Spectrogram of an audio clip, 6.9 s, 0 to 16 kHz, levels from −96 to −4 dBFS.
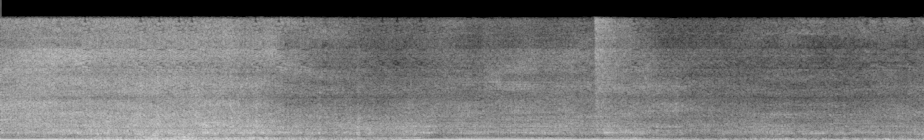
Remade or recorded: remade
